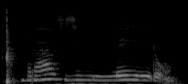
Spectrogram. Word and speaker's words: brasileiro: To say "Brazilian", you have "BRASILEIRO" referring to a man, "BRASILEIRA" referring to a woman. "BRASILEIRO" "BRASILEIRA" You do not pronounce this letter here. "BRASILEIRO".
